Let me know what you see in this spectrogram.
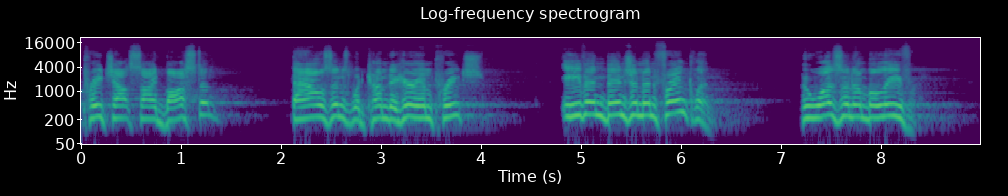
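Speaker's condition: No condition

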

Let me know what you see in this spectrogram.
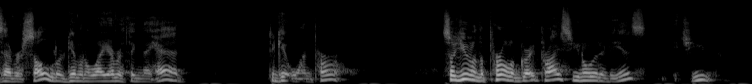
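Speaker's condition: No condition

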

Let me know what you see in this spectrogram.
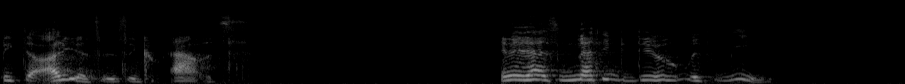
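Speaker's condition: Torsion dystonia; body still not controllable

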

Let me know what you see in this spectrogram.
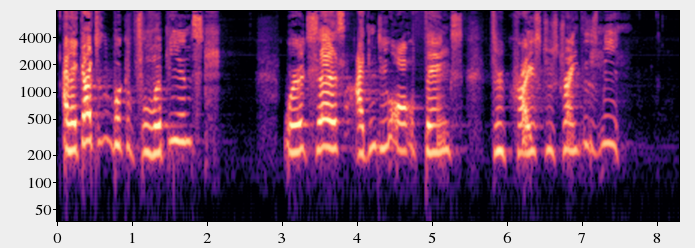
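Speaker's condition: Cerebral palsy; congenital

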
